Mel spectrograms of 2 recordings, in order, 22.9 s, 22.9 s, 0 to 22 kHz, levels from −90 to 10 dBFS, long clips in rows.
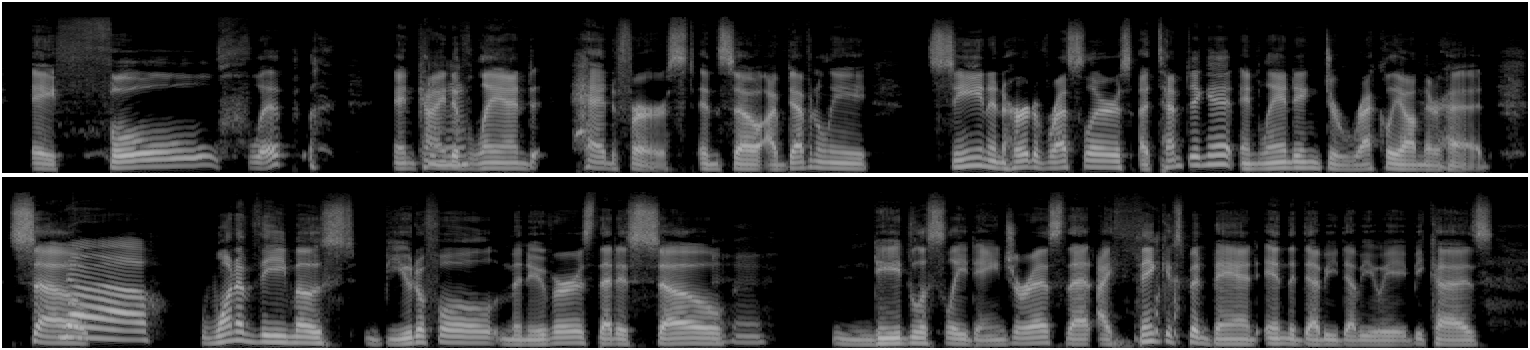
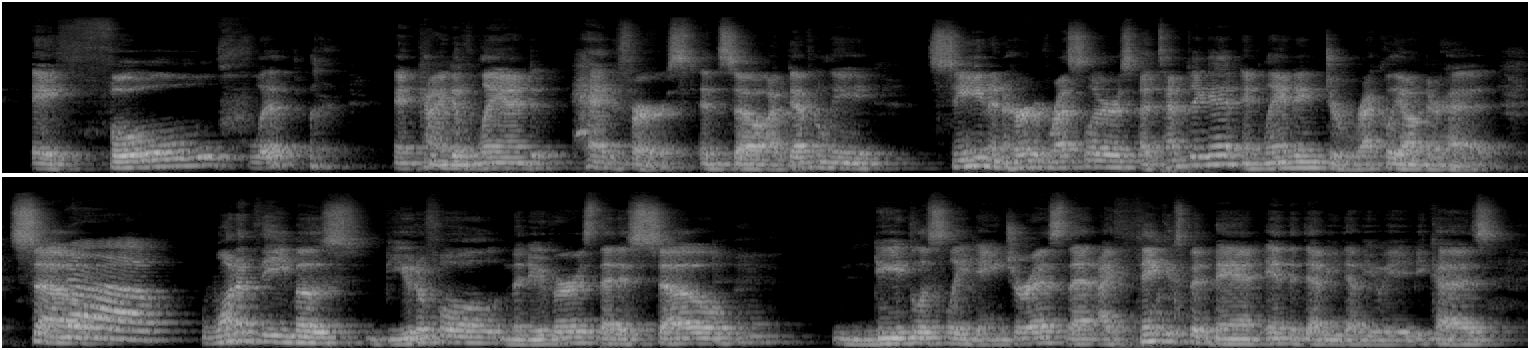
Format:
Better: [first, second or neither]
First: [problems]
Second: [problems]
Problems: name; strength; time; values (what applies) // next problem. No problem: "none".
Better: first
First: none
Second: room echo; slight; dies away in 0.5 s // off-mic speech; far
